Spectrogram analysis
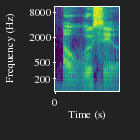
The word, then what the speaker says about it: Owusu: Owusu. And am I pronouncing that Yeah, correctly? yeah, Yes. you're right.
